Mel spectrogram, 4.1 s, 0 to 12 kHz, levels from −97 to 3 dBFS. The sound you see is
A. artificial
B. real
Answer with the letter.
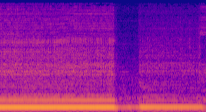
B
